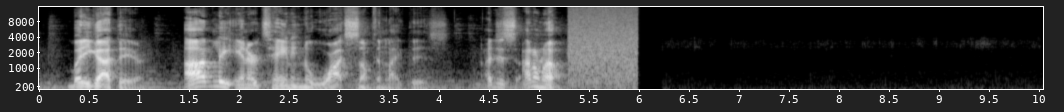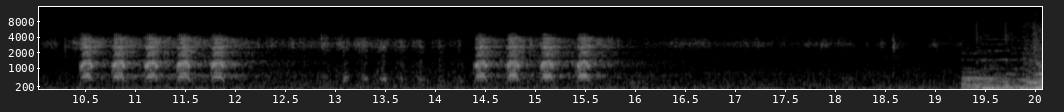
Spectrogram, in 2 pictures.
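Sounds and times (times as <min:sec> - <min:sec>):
bird calling: 0:10.4 - 0:12.4, 0:13.0 - 0:16.1.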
